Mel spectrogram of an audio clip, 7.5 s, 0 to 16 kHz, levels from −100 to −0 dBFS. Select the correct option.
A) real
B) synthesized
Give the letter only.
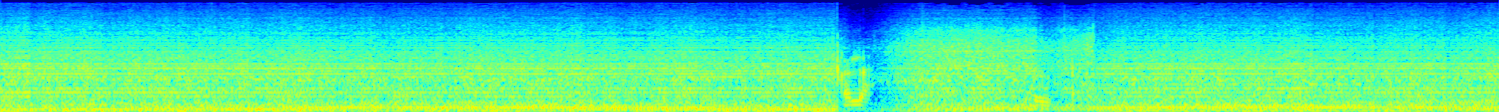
A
